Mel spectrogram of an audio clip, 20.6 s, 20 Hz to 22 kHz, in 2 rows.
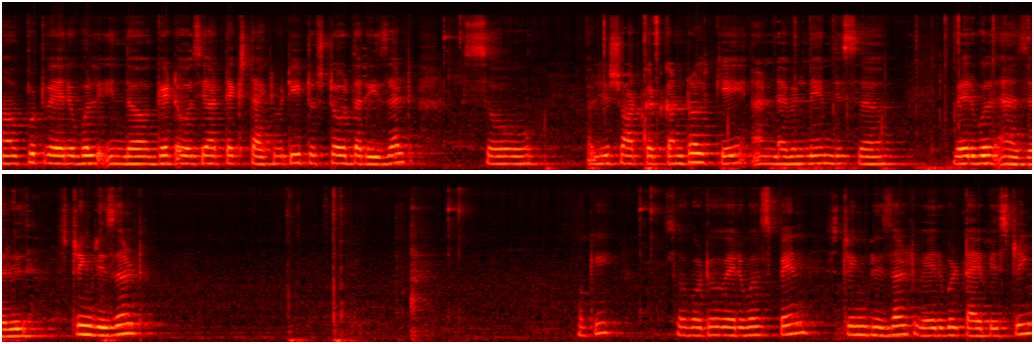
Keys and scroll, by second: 6.4 ctrl+k, 7.5-11.2 typing, 13.1 l, 13.6 t.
